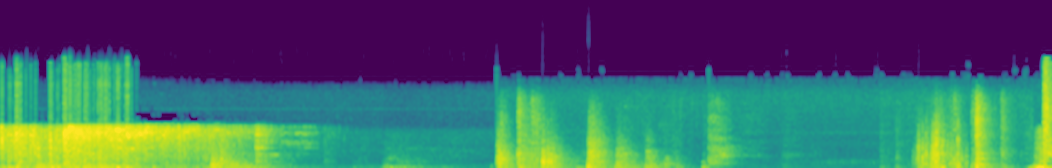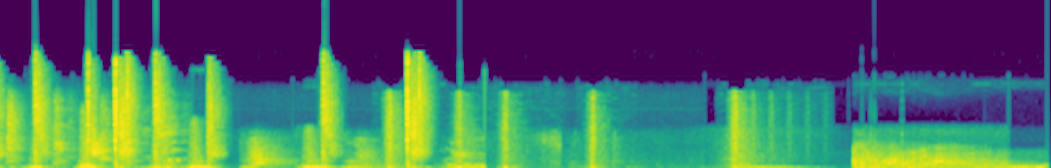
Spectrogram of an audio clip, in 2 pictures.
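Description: A scuffle: a run of thuds and bangs, thickest in the second half, with voices and music mixed in.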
